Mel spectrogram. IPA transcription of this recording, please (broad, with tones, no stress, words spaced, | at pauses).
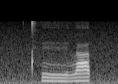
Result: tʰeː˨˩la˦˥t̚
